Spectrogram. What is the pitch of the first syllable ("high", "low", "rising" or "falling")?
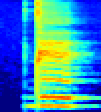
high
